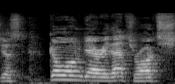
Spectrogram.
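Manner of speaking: put-on Australian man's voice. Imitating an australian man calling his goat: australian accent. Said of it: "Australian number two".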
